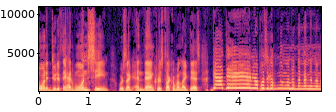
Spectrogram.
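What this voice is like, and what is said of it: Usual voice. Nothing is said of it.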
